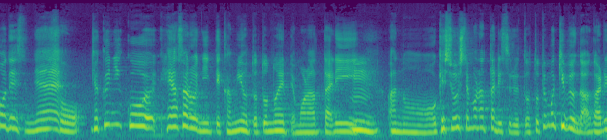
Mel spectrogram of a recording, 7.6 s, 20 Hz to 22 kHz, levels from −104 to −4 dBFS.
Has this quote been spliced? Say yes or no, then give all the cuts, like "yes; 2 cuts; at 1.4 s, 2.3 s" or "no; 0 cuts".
yes; 1 cut; at 1.1 s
